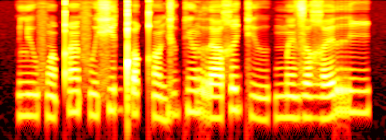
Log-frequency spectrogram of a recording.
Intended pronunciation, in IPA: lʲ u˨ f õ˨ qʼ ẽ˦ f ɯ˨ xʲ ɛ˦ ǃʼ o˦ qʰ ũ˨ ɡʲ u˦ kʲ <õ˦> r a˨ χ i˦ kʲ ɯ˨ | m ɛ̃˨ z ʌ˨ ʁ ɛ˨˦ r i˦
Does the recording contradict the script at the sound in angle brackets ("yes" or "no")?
yes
